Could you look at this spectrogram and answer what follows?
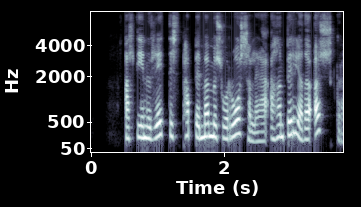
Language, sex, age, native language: Icelandic, female, 18-19, Icelandic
